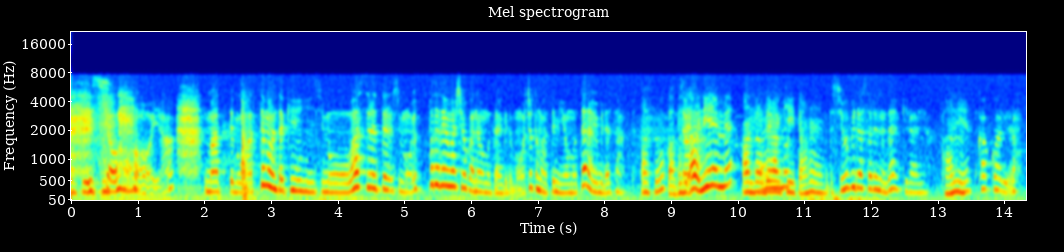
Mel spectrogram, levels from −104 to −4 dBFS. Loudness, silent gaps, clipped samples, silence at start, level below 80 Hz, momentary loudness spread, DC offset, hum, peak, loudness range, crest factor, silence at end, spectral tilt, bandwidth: -28 LUFS; none; under 0.1%; 0 s; -48 dBFS; 12 LU; under 0.1%; none; -10 dBFS; 5 LU; 18 dB; 0.05 s; -7 dB/octave; 8 kHz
